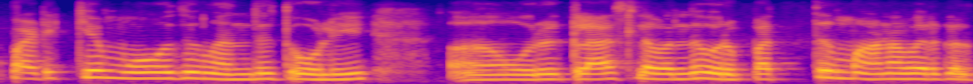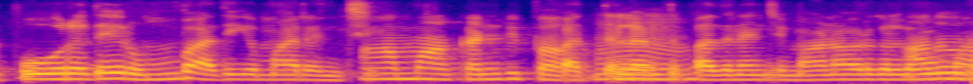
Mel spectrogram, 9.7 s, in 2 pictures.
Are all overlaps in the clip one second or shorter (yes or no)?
yes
